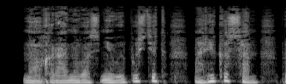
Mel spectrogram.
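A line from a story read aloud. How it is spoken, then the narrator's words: Frightened babbling. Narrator (Russian): пролепетала напуганная Садзука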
